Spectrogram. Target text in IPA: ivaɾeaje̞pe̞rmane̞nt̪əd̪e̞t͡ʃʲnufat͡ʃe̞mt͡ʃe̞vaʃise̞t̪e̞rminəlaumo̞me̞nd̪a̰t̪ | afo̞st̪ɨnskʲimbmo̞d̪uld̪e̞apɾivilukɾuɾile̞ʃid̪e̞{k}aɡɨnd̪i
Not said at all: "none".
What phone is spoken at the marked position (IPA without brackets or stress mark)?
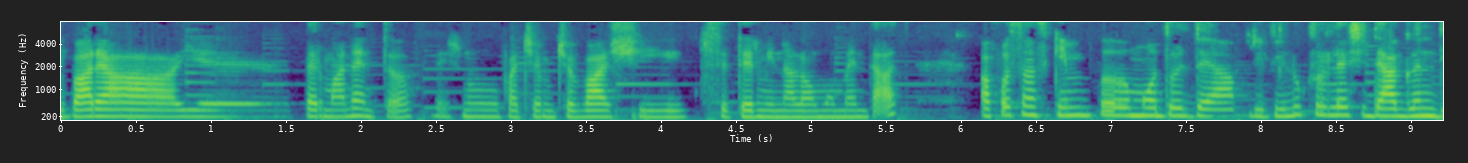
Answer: none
